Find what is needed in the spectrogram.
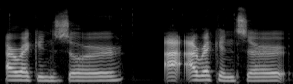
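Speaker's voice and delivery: halting, half-hearted Southern mimicry; mock country accent. Answering Lotta about the cops, mock country accent. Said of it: "try to mock my accent".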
